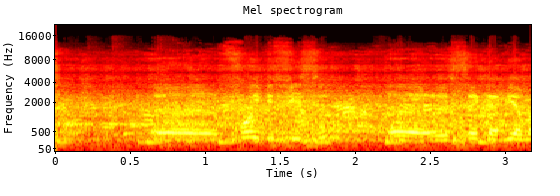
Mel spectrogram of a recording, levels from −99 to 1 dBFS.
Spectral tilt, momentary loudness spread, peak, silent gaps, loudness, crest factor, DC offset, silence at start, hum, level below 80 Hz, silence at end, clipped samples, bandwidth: -3 dB/octave; 6 LU; -2 dBFS; none; -15 LUFS; 14 dB; under 0.1%; 0 s; none; -58 dBFS; 0 s; under 0.1%; 14 kHz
